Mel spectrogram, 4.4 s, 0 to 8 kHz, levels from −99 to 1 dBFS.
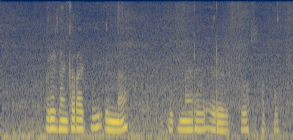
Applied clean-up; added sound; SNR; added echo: none; Walk, footsteps / Waves, surf / Wind; 13 dB; none.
